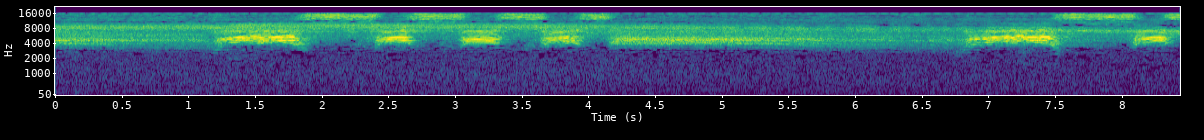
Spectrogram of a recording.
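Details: Summer-night cicada chorus: a continuous high, shrill hiss broken by louder rasping surges, some long and some short, recurring irregularly through the recording.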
